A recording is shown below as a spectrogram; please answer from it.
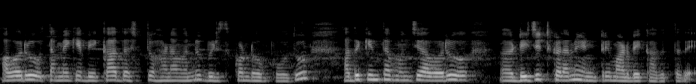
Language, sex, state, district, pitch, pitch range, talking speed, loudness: Kannada, female, Karnataka, Raichur, 190 Hz, 175-210 Hz, 110 wpm, -28 LUFS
